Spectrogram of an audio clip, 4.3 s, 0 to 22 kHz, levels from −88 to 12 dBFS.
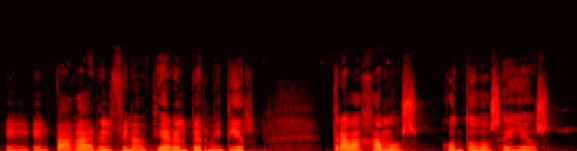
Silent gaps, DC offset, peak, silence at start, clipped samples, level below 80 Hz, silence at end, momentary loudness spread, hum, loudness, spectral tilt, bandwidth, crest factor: none; under 0.1%; -16 dBFS; 0.05 s; under 0.1%; -74 dBFS; 0.2 s; 7 LU; none; -38 LUFS; -4.5 dB/octave; 14.5 kHz; 22 dB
